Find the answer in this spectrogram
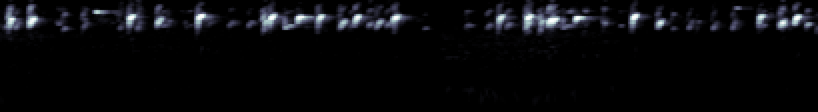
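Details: Goldfinch song of sharp, repeated chirping notes in quick clusters, a short gap near the middle, then more bright twittering.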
